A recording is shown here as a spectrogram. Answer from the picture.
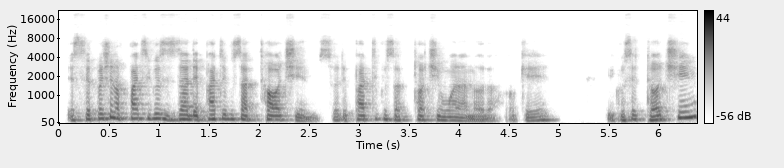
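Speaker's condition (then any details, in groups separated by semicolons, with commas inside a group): No condition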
